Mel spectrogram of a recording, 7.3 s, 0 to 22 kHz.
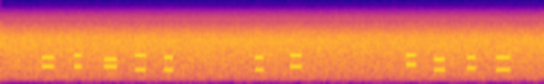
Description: DTMF, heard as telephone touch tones, dialled by hand, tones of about 150 ms, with phone line noise. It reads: 89732 29 #152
